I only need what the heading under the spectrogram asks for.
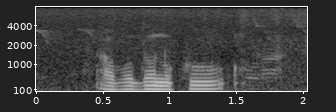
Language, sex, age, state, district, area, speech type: Santali, male, 60+, Jharkhand, East Singhbhum, rural, spontaneous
